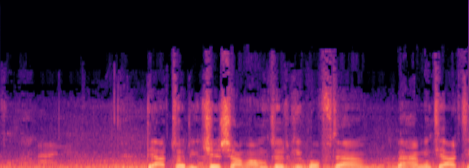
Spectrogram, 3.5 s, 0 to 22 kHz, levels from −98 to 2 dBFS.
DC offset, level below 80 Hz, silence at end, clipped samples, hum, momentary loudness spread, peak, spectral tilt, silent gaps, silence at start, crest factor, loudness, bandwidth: under 0.1%; -48 dBFS; 0 s; under 0.1%; none; 14 LU; -6 dBFS; -5 dB/octave; none; 0 s; 16 dB; -20 LUFS; 16 kHz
